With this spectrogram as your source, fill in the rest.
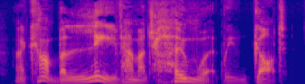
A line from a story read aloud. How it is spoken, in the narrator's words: said Ron miserably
